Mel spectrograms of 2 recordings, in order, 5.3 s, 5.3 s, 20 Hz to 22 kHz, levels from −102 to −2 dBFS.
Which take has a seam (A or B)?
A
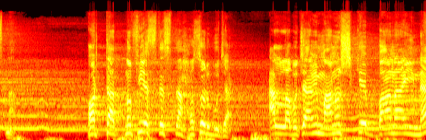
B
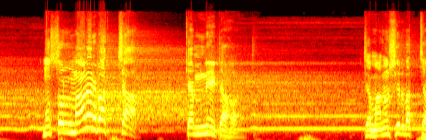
B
